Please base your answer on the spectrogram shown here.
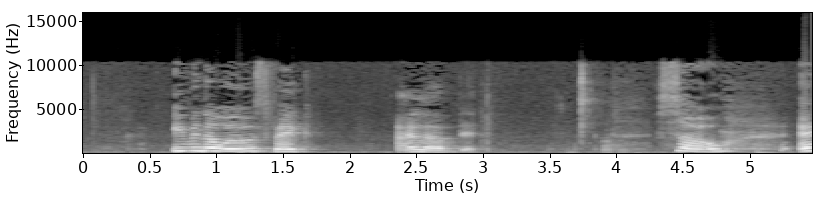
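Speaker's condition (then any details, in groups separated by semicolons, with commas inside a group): Cerebral palsy; from birth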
